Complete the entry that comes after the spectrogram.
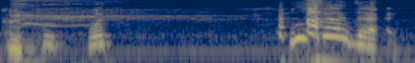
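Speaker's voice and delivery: startled driver hearing a voice from nowhere. Retold or imitated. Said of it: "I nearly jumped and crashed".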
